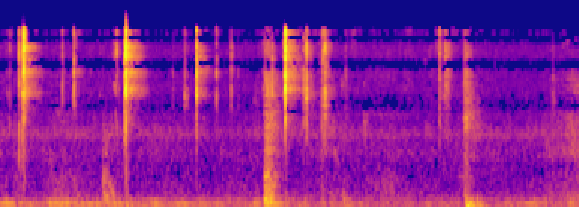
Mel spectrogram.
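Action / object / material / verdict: scrape / soap bar cut with a thin metal blade / soap / none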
